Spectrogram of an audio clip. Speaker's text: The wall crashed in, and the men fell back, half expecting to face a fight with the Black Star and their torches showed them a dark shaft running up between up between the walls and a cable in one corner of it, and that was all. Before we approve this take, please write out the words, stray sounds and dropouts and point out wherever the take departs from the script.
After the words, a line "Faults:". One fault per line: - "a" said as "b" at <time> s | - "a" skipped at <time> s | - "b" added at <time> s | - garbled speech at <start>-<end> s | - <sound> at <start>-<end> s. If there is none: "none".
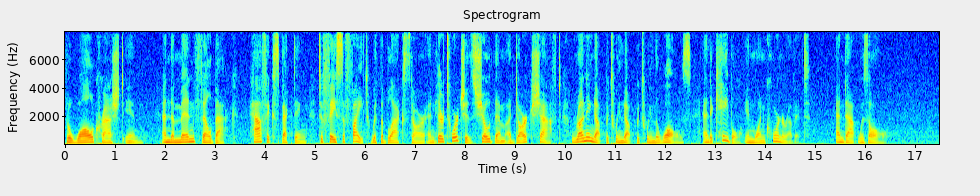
The wall crashed in, and the men fell back, half expecting to face a fight with the Black Star and their torches showed them a dark shaft running up between up between the walls and a cable in one corner of it, and that was all.
Faults:
none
